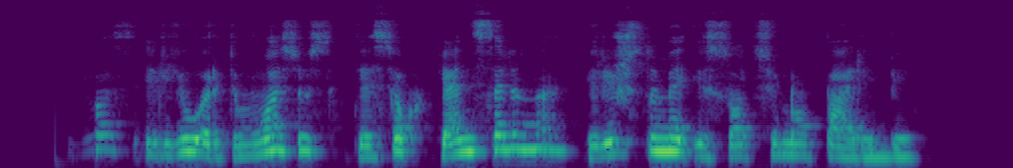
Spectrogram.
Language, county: Lithuanian, Panevėžys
